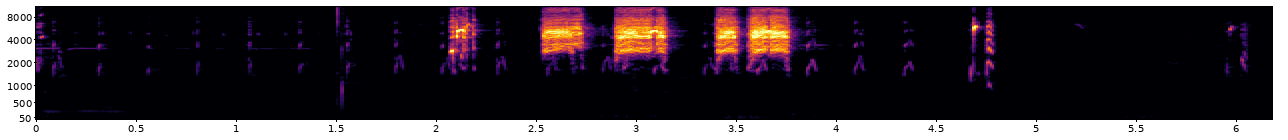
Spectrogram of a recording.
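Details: Sindhi black francolin calling: four harsh, grating broadband bursts in quick succession around the middle, with faint ticking notes scattered before and after.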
